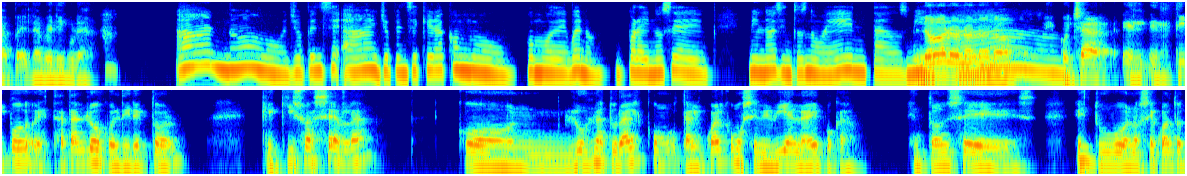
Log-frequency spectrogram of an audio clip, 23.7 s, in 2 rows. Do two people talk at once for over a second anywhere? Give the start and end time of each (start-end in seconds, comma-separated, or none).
9.1-10.6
